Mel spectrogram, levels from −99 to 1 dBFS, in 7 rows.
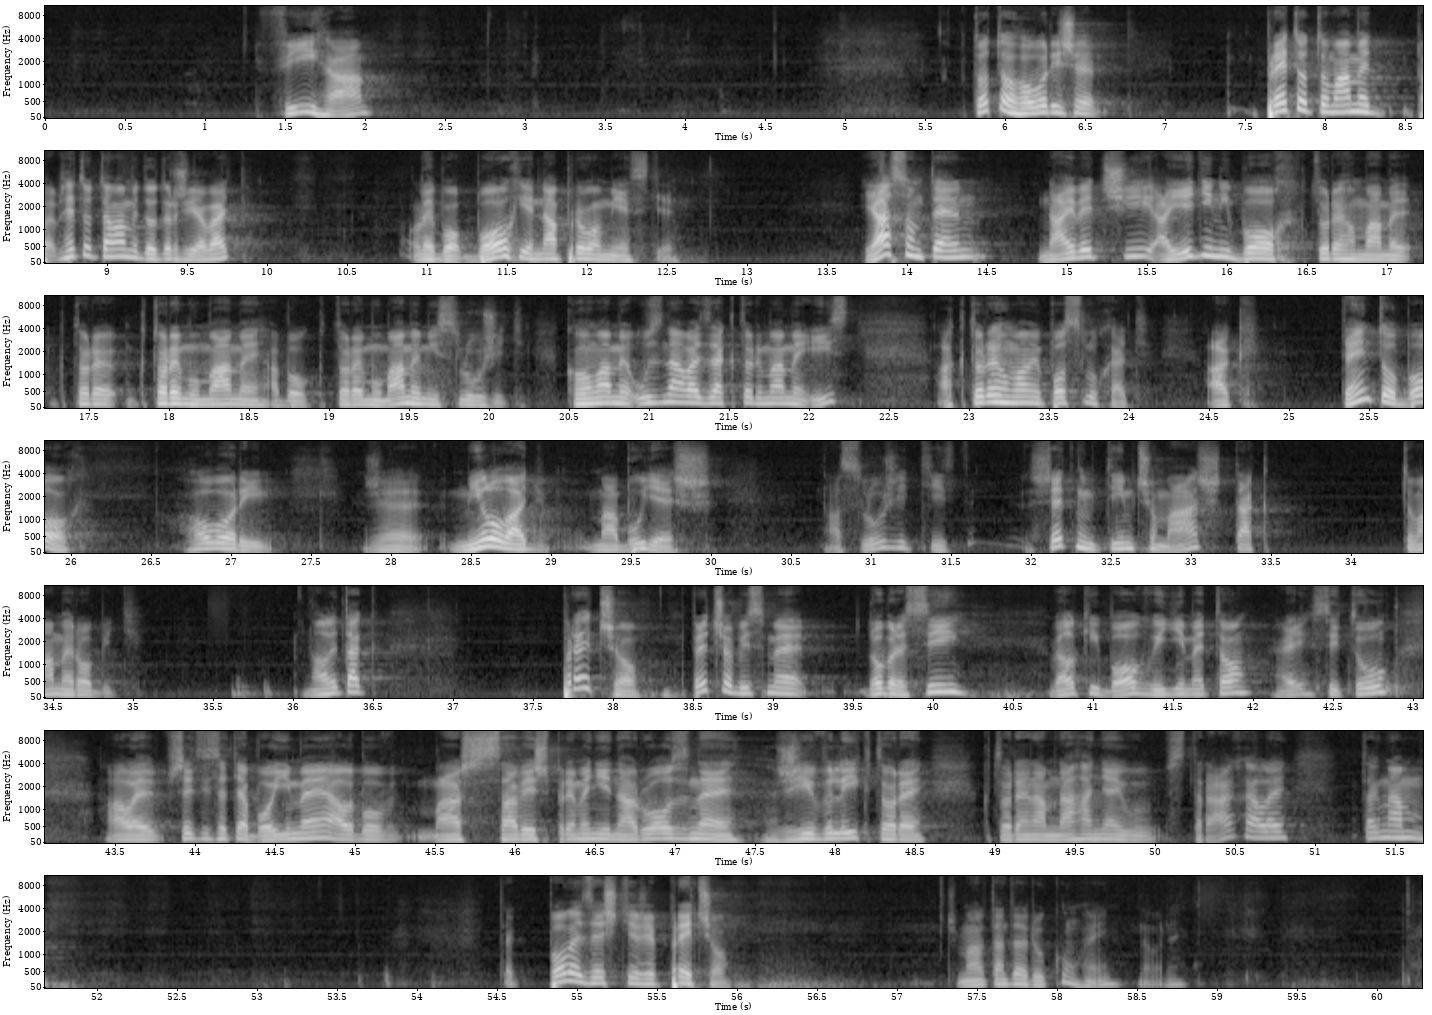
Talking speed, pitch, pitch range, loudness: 110 wpm, 145 Hz, 130-175 Hz, -23 LUFS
